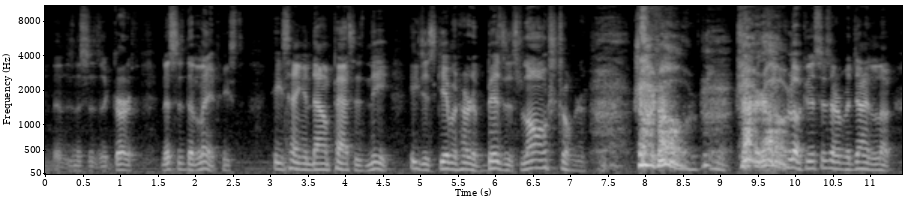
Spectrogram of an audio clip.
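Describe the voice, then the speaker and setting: A man tells a story in a loose, crude monologue with a bright, forceful tone at an ordinary pitch. He rambles and leans on "dude" and "bro", and now and then leaps into high, squeaky voices for the people he quotes.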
